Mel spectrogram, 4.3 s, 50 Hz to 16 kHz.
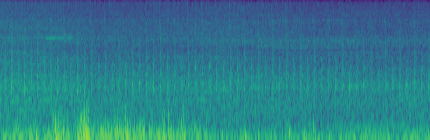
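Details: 2007 Dodge Ram 1500 Hemi V8, replacement engine with 68,000 miles installed 3 months ago, noise started a day earlier: uneven idle with low heavy knock about four times a second; technician suspects rod bearings or crankshaft, bottom-end knock.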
